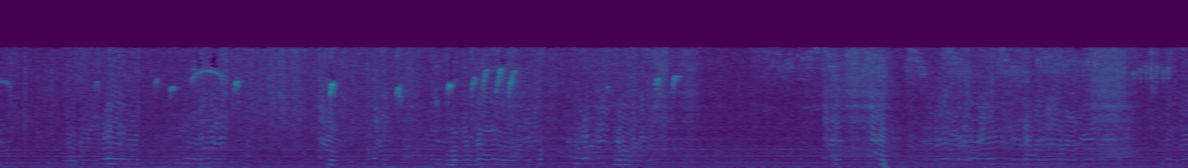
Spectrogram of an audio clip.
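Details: Honey bees at a hive entrance: a steady, low droning hum from many wings, with small bird chirps and twitters scattered above it and one sharp click near the end.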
